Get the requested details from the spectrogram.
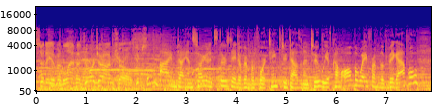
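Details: Adult male and female presenters; normal speech.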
